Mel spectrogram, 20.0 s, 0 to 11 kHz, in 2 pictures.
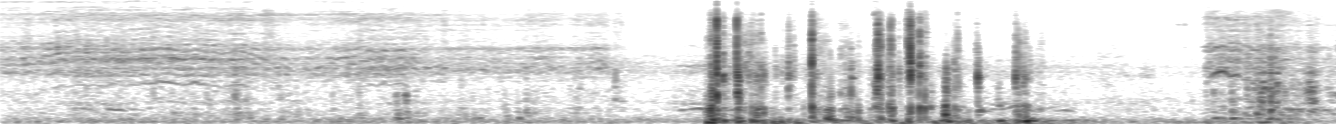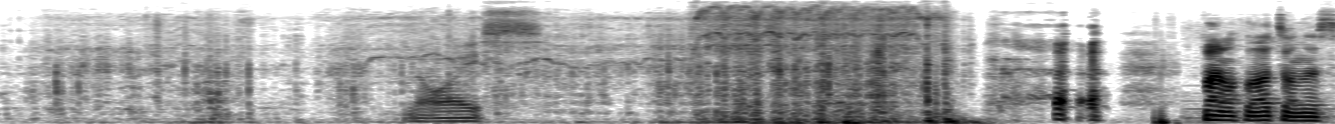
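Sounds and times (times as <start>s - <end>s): rc car clattering over obstacle: 9.0s - 17.4s.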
